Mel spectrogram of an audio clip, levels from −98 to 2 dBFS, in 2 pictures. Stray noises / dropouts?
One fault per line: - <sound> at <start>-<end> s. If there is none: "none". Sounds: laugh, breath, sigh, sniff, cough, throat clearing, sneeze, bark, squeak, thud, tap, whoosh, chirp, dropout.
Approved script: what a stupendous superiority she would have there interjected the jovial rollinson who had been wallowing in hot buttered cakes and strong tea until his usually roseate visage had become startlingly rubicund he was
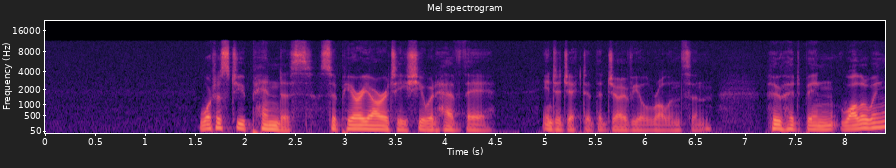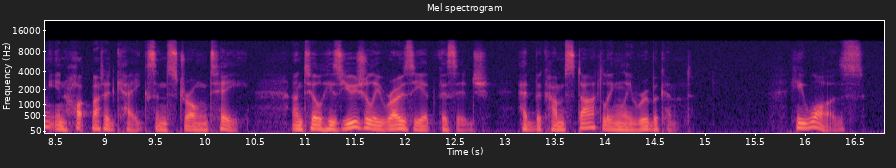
none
